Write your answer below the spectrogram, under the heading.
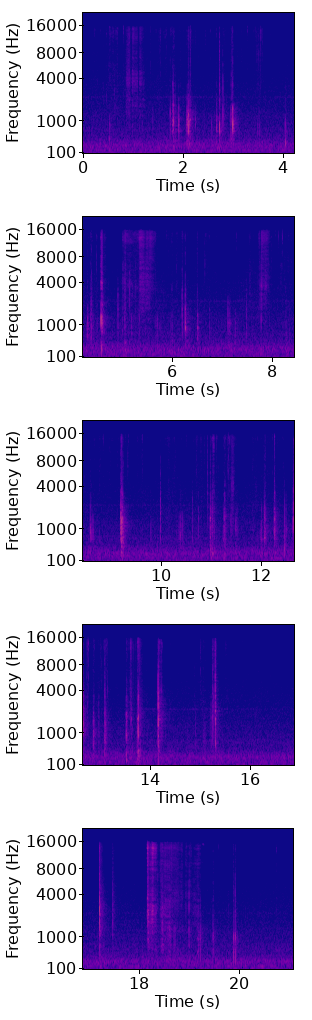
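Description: Wooden chopsticks tapping and scraping against a plastic tray while stirring instant yakisoba noodles: scattered light clicks with a few short soft rustles.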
